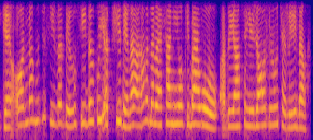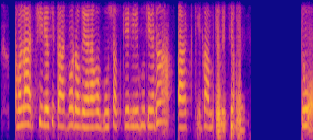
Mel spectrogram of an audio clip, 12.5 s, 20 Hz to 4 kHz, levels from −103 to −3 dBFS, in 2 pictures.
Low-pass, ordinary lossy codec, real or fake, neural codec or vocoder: 3.6 kHz; Opus, 64 kbps; fake; codec, 16 kHz in and 24 kHz out, 0.6 kbps, FireRedTTS-2 codec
